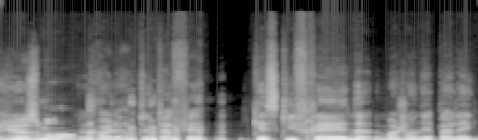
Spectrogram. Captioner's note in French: Rires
